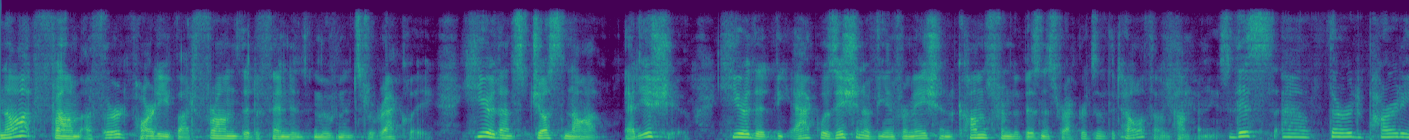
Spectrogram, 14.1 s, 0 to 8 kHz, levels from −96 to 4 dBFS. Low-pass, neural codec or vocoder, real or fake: 7.2 kHz; codec, 16 kHz, 4.8 kbps, FACodec; fake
